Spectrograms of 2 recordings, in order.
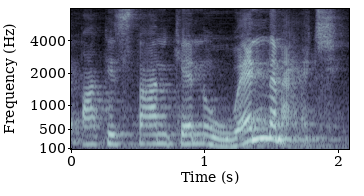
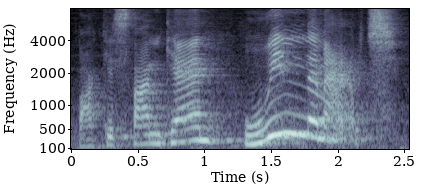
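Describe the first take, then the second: First: "win" mispronounced as "wen"; wrong vowel. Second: "win" with a clear short i; slow model sentence, "win" with i, not e; careful short i in "win"; correct short i. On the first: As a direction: demonstrate the error, "win" with an e vowel. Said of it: "So you can't say". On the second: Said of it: "it is e". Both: Shown as a demonstration.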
